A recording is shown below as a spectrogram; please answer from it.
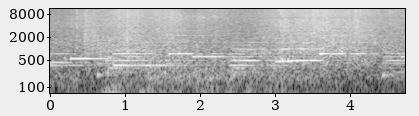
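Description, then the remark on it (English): A steady, full roar of ocean surf washes continuously over the shore, with soft sustained musical tones drifting beneath it and no voices present. “She's the incredible ocean.”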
